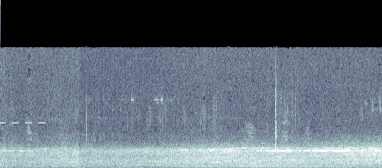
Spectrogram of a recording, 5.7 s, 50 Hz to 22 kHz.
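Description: A Boeing 787-9 airliner on final approach, its Rolls-Royce Trent 1000 engines giving a steady jet rumble with a thin high whine over it.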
